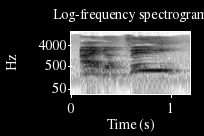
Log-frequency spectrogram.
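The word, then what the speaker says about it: ἀγαθή: So here's how you pronounce it. Agathos, agathi, agathon.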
